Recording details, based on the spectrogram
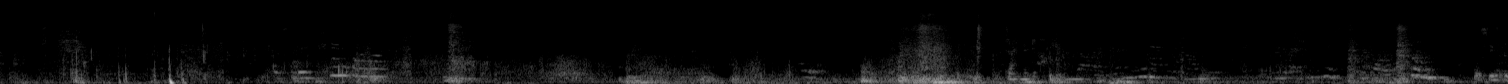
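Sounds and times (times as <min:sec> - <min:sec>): rustling: 0:00.1 - 0:15.0.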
